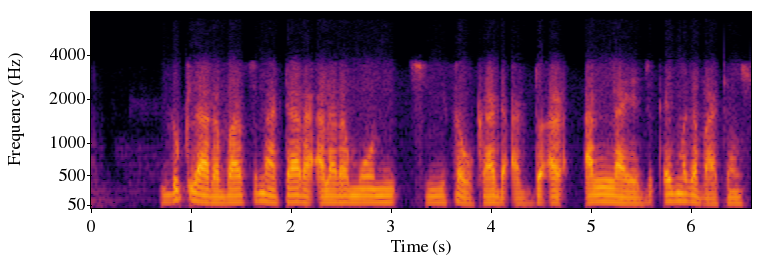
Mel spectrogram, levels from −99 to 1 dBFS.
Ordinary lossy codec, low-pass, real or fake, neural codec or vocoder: AAC, 32 kbps; 7.2 kHz; real; none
